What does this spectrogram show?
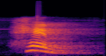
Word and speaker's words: hymn: So N is silent. Similarly for hymn.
